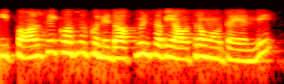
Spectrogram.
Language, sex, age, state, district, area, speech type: Telugu, female, 30-45, Andhra Pradesh, Krishna, urban, conversation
